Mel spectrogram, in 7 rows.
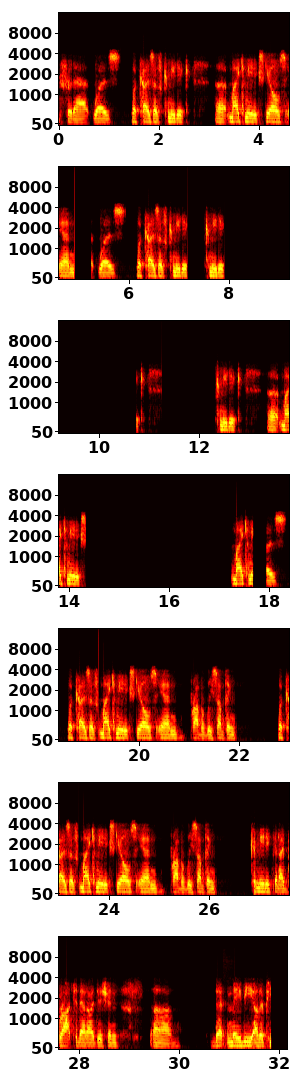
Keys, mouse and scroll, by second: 4.8 space, 5.1 click, 5.1 space, 7.1 space, 7.3 click, 7.4 space, 7.8 click, 9.6 click, 9.7 click, 10.7 space, 11.2 space, 12.1 click, 12.2 space, 12.7-16.0 drag, 14.2 space, 16.7 ctrl+shift+Delete, 17.2 space, 17.6 space, 17.8 click, 17.8 space, 19.9 click, 21.0-22.3 drag, 22.4 space, 22.7 click, 22.8 space, 24.3 ctrl+s, 25.3 click, 25.9 click, 27.0-28.6 drag, 28.9 click, 30.7-31.7 drag, 31.7 space.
